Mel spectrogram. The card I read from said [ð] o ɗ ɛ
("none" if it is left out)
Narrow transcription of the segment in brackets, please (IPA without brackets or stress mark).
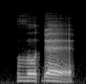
ð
